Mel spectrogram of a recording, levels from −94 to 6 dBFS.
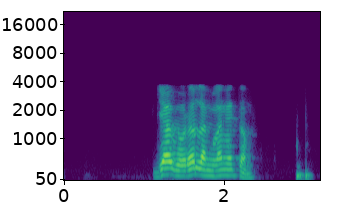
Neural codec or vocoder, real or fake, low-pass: codec, 16 kHz, 4 kbps, X-Codec, HuBERT features, trained on general audio; fake; 3.6 kHz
